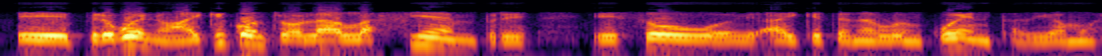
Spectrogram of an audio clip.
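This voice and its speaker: Calm Argentine woman doctor, dry sound. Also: deep voice, no echo, low-quality recording. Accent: Argentine Spanish. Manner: calm explanatory, with frequent "eh" fillers. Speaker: breast specialist doctor, guest. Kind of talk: radio interview.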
